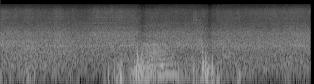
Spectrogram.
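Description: Wind buffeting the microphone over the steady wash of Baltic Sea surf, gusting louder about three and four seconds in, with a brief low hum near the middle.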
